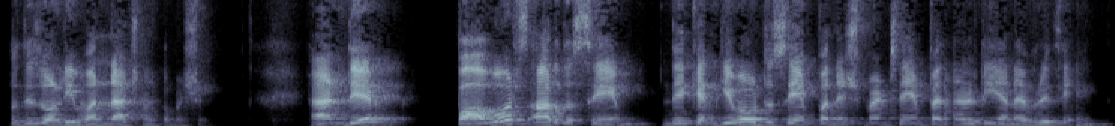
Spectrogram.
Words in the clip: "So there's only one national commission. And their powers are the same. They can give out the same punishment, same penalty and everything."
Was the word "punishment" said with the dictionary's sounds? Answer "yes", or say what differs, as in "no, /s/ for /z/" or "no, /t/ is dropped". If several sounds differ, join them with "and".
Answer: yes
